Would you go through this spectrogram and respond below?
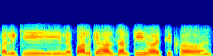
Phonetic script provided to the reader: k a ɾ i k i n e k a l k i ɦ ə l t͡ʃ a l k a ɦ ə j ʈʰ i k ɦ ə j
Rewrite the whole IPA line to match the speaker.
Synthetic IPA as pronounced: k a l i k i n e p a l k e ɦ a l t͡ʃ a l k i ɦ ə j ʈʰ i k ɦ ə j

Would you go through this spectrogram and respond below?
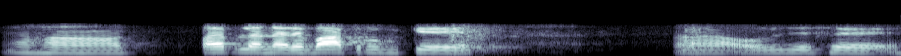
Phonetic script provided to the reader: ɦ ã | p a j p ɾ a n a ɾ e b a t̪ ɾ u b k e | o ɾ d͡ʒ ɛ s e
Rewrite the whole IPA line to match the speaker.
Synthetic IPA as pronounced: ɦ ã | p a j p l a n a ɾ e b a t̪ ɾ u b k e | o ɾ d͡ʒ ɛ s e

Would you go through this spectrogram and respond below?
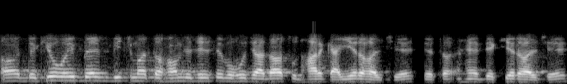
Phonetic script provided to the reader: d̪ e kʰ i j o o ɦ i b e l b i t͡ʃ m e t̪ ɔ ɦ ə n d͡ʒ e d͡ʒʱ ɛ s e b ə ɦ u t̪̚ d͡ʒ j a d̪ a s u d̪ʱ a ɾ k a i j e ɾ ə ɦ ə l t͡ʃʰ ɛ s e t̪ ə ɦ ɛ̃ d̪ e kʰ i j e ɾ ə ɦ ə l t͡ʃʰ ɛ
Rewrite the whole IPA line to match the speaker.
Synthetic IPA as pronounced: d̪ e kʰ i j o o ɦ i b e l b i t͡ʃ m e t̪ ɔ ɦ ə m d͡ʒ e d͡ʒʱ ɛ s e b ə ɦ u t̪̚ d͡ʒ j a d̪ a s u d̪ʱ a ɾ k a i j e ɾ ə ɦ ə l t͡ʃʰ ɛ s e t̪ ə ɦ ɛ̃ d̪ e kʰ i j e ɾ ə ɦ ə l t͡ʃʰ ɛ

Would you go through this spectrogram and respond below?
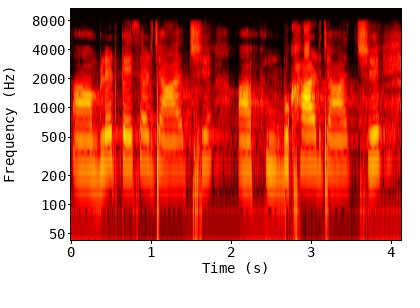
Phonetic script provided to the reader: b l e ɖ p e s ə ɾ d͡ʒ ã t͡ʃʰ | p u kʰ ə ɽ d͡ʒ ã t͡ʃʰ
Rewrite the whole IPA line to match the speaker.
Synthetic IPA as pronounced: b l e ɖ p e s ə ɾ d͡ʒ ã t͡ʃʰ | b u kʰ a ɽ d͡ʒ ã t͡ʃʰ

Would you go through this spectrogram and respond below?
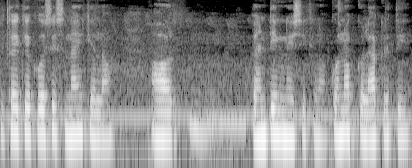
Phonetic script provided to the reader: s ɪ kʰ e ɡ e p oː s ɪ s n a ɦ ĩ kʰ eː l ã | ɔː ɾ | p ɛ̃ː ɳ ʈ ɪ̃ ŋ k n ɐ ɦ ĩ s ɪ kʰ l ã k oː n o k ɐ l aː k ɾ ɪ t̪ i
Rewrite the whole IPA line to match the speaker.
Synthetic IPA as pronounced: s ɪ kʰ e k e k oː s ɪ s n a ɦ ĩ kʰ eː l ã | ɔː ɾ | p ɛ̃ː ɳ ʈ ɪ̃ ŋ ɡ n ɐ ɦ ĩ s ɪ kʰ l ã k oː n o k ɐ l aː k ɾ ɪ t̪ i

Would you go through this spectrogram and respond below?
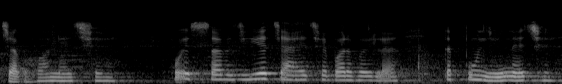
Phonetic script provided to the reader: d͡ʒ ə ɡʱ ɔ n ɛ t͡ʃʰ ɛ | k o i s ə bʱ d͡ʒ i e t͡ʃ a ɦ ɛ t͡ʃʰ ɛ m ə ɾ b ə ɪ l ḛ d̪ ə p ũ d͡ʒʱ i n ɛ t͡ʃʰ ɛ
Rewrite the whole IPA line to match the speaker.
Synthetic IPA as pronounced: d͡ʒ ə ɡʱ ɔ n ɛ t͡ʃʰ ɛ | k o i s ə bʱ d͡ʒ i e t͡ʃ a ɦ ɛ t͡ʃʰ ɛ b ə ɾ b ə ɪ l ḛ t̪ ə p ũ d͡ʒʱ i n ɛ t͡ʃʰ ɛ

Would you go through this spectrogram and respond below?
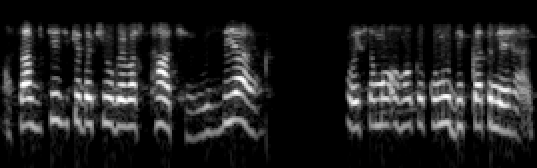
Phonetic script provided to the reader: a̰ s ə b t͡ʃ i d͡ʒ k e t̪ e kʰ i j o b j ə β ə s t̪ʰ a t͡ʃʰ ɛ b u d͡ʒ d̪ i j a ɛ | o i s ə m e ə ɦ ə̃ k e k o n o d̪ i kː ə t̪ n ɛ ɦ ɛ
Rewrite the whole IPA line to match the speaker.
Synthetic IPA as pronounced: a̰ s ə b t͡ʃ i d͡ʒ k e d̪ e kʰ i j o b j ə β ə s t̪ʰ a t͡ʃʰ ɛ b u d͡ʒ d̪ i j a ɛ | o i s ə m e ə ɦ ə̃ k e k o n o d̪ i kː ə t̪ n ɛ ɦ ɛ

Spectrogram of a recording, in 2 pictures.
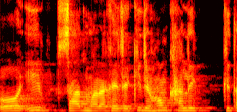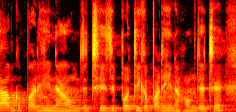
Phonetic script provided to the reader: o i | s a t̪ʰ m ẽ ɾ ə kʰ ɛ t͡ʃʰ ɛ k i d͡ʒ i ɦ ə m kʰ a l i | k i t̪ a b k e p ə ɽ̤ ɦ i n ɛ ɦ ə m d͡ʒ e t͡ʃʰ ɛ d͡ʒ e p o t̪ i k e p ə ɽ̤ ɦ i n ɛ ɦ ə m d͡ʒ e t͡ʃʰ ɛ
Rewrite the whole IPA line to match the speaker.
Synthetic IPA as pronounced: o i | s a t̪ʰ m e ɾ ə kʰ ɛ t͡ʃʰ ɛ k i d͡ʒ e ɦ ə m kʰ a l i | k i t̪ a b k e p ə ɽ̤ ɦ i n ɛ ɦ ə m d͡ʒ e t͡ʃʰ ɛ d͡ʒ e p o t̪ i k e p ə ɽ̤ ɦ i n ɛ ɦ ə m d͡ʒ e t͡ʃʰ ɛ

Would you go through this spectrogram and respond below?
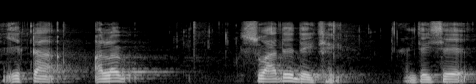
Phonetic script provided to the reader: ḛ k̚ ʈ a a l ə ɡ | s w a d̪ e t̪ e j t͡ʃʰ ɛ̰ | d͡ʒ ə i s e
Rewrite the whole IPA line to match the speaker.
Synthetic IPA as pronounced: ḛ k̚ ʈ a ə l ə ɡ | s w a d̪ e d̪ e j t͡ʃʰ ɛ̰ | d͡ʒ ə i s e

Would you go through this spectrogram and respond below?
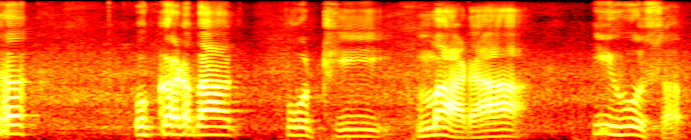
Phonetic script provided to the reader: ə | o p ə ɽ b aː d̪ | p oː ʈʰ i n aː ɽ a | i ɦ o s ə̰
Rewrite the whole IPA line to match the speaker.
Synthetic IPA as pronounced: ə | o k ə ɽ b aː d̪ | p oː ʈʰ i m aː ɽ a | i ɦ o s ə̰

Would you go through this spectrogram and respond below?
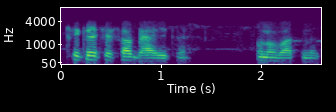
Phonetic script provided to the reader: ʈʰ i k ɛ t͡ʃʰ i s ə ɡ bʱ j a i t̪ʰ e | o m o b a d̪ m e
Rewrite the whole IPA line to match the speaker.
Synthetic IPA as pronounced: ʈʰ i k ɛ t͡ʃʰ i s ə b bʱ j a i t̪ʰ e | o n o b a t̪ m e

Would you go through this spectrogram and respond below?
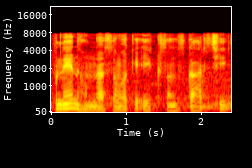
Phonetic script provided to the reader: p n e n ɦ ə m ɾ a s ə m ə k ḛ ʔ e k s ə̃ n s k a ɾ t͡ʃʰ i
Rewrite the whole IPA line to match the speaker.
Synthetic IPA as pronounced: p n e n ɦ ə m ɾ a s ə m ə k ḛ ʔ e k s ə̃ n s k a ɾ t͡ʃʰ i

